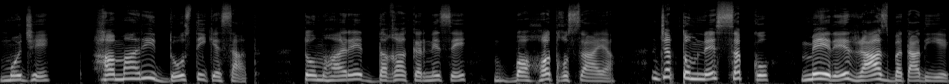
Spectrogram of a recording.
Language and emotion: Urdu, angry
